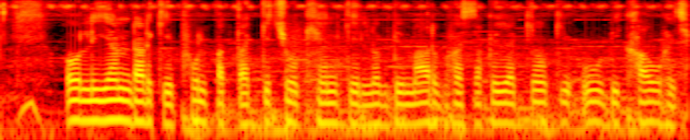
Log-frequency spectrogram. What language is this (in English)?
Maithili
